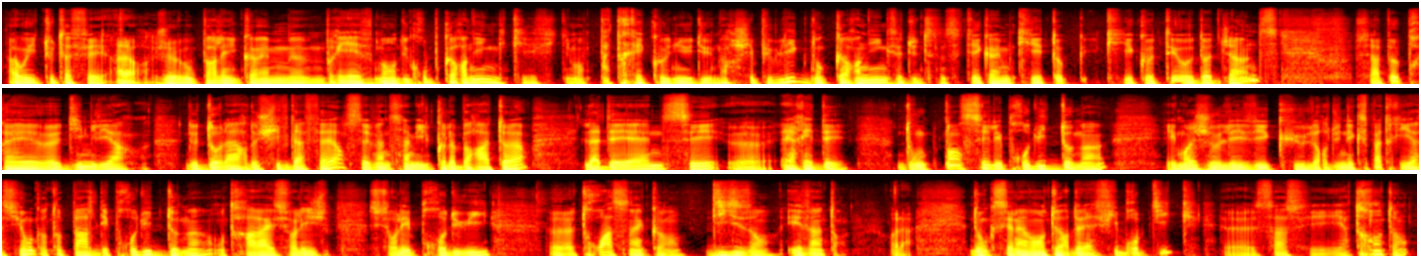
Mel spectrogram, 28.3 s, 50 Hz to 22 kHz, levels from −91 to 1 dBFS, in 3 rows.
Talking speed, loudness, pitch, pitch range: 230 wpm, -17 LUFS, 110 Hz, 105-120 Hz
